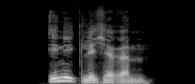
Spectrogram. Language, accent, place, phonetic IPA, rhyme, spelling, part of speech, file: German, Germany, Berlin, [ˈɪnɪkˌlɪçəʁəm], -ɪnɪklɪçəʁəm, inniglicherem, adjective, De-inniglicherem.ogg
- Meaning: strong dative masculine/neuter singular comparative degree of inniglich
